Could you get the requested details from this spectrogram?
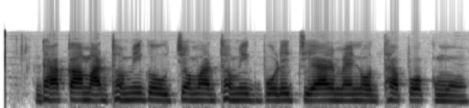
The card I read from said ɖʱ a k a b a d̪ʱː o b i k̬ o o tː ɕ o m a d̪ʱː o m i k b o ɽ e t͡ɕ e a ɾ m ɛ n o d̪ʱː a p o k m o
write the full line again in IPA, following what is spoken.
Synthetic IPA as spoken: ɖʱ a k a m a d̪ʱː o m i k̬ o u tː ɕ o m a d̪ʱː o m i k b o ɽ e t͡ɕ e a ɾ m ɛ n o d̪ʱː a p o k m o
